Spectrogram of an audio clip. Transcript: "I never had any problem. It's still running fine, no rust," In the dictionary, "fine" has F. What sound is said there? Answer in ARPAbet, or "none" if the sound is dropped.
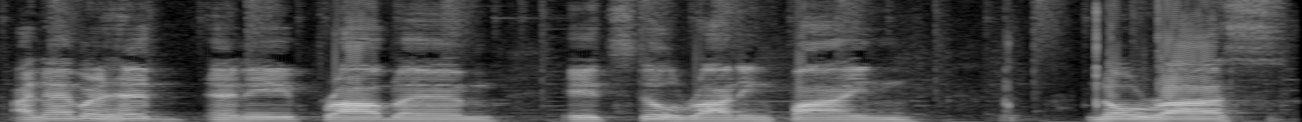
P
